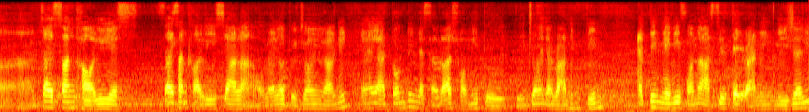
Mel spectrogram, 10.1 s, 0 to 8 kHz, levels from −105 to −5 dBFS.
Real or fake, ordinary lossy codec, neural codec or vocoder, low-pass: fake; MP3, 64 kbps; codec, 32 kHz, 1.9 kbps, SNAC; 7.2 kHz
